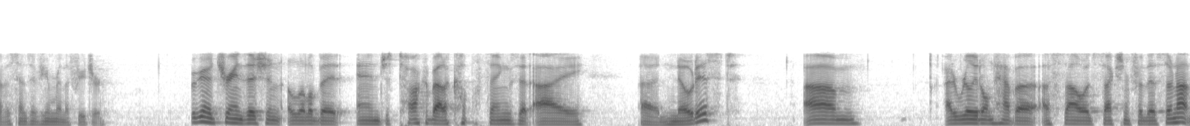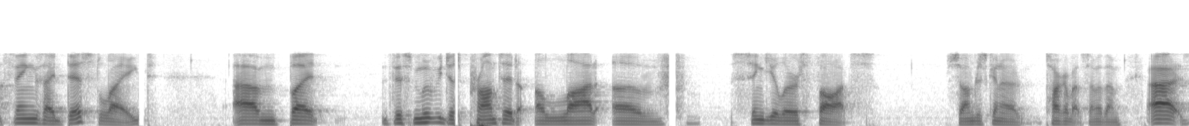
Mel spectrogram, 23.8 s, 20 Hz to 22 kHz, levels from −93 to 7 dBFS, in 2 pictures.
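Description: Packets went missing in transit and the receiver filled each gap with silence, a fault known as packet loss filled with silence. The speech drops out at 13.28 to 13.34 s (60 ms), 16.44 to 16.48 s (40 ms) and 18.58 to 18.66 s (80 ms). Each gap is a multiple of 20 ms, which points to 20 ms packets. The sound cuts off abruptly and returns with hard edges, on a band-limited G.711 telephone line.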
